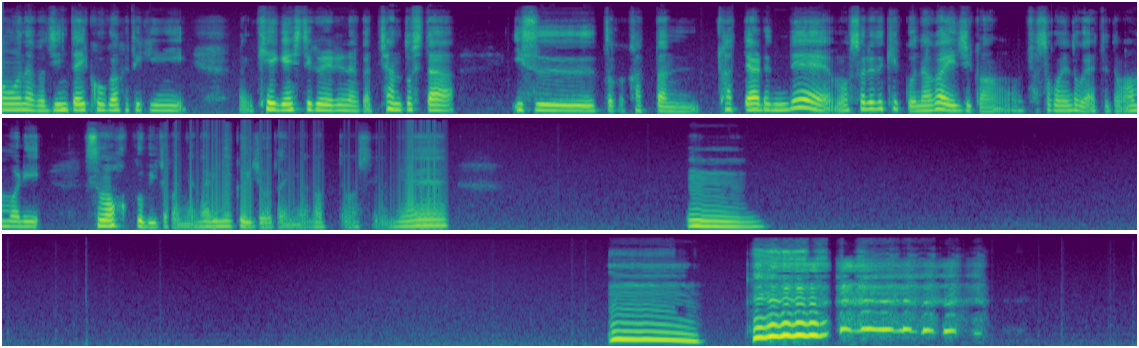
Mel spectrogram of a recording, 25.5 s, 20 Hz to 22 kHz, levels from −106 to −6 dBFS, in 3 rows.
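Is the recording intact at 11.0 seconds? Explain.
No. From 9.71 to 12.89 s there is a block size mismatch (truncated): each block is written longer than the next stage reads, consistent with 512-sample blocks, and the tail is discarded. This produces a 91.9 Hz buzz, with the speech running 1.07 times fast at near-normal pitch.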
